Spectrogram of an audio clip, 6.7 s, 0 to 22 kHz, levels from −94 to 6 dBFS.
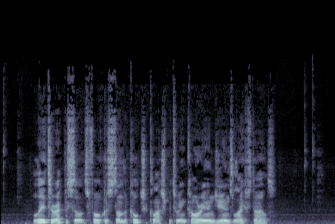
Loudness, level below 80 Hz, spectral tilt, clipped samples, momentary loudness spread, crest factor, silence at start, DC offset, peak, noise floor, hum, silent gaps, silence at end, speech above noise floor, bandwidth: -20 LUFS; -54 dBFS; -4.5 dB/octave; under 0.1%; 9 LU; 20 dB; 0.65 s; under 0.1%; -2 dBFS; -56 dBFS; none; none; 1.25 s; 36 dB; 15 kHz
